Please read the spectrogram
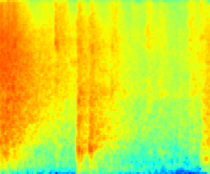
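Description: Two sharp impact sound effects, one right at the start and a second just under a second in, each fading out in a ringing tail.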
